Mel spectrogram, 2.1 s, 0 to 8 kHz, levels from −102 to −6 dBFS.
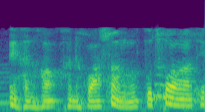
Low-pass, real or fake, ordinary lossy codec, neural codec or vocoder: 7.2 kHz; real; AAC, 16 kbps; none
